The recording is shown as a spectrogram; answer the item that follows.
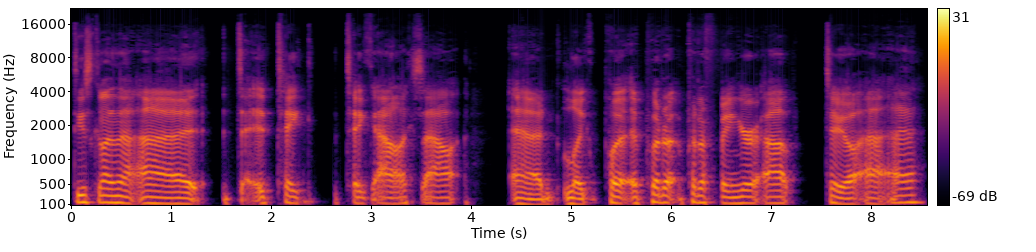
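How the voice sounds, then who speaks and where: Casting: woman tabletop player, low gravelly fry, casual improvised dialogue, insistent. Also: steady tone, takes it slowly, a bit bright. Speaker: player in a tabletop roleplaying game. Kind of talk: casual in-character improvised chat.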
